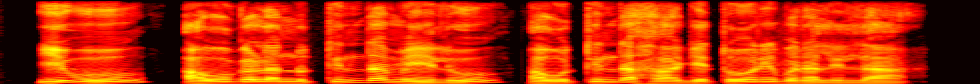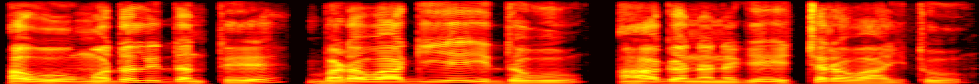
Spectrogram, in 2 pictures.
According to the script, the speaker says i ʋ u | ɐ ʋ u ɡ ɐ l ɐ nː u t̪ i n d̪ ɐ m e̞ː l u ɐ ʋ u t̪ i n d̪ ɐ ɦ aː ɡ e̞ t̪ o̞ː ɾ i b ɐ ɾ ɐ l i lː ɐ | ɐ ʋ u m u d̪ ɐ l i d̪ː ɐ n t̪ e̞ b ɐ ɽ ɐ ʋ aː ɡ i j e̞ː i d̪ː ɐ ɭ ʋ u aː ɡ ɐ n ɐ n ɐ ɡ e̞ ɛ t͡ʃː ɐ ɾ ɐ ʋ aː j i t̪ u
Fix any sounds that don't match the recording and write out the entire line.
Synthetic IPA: i ʋ u | ɐ ʋ u ɡ ɐ ɭ ɐ nː u t̪ i n d̪ ɐ m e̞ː l u ɐ ʋ u t̪ i n d̪ ɐ ɦ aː ɡ e̞ t̪ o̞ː ɾ i b ɐ ɾ ɐ l i lː ɐ | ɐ ʋ u m ɔ d̪ ɐ l i d̪ː ɐ n t̪ e̞ b ɐ ɽ ɐ ʋ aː ɡ i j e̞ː i d̪ː ɐ ʋ u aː ɡ ɐ n ɐ n ɐ ɡ e̞ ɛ t͡ʃː ɐ ɾ ɐ ʋ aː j i t̪ u

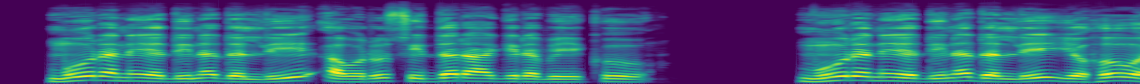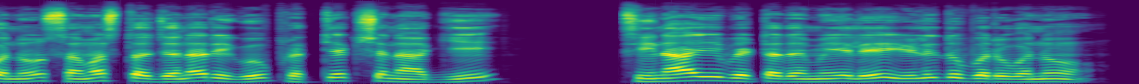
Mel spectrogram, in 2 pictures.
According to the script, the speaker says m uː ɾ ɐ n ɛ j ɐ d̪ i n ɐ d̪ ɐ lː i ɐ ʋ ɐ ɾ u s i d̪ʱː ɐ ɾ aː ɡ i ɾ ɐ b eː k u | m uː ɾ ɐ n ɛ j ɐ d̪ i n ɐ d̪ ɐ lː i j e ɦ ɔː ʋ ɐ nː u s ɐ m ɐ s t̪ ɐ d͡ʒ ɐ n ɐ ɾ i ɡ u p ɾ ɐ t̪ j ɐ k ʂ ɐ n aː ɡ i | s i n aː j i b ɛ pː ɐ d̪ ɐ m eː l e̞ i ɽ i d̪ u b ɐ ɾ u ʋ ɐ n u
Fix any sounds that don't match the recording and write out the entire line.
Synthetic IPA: m uː ɾ ɐ n ɛ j ɐ d̪ i n ɐ d̪ ɐ lː i ɐ ʋ ɐ ɾ u s i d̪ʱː ɐ ɾ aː ɡ i ɾ ɐ b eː k u | m uː ɾ ɐ n ɛ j ɐ d̪ i n ɐ d̪ ɐ lː i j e ɦ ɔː ʋ ɐ n u s ɐ m ɐ s t̪ ɐ d͡ʒ ɐ n ɐ ɾ i ɡ u p ɾ ɐ t̪ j ɐ k ʂ ɐ n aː ɡ i | s i n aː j i b ɛ ʈː ɐ d̪ ɐ m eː l e̞ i ɭ i d̪ u b ɐ ɾ u ʋ ɐ n u

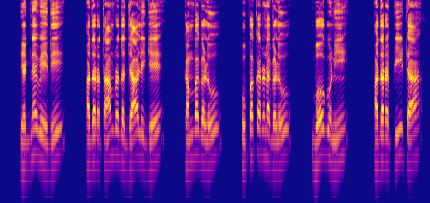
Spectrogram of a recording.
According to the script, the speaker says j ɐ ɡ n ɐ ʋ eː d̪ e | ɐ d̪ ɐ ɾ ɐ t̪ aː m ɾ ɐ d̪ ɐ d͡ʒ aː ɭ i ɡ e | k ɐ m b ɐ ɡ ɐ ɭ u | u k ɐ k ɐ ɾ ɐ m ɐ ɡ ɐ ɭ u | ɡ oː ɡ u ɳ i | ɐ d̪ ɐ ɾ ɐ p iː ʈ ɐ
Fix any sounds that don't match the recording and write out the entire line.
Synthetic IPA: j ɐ ɡ n ɐ ʋ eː d̪ i | ɐ d̪ ɐ ɾ ɐ t̪ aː m ɾ ɐ d̪ ɐ d͡ʒ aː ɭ i ɡ e | k ɐ m b ɐ ɡ ɐ ɭ u | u p ɐ k ɐ ɾ ɐ ɳ ɐ ɡ ɐ ɭ u | b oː ɡ u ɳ i | ɐ d̪ ɐ ɾ ɐ p iː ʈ ɐ

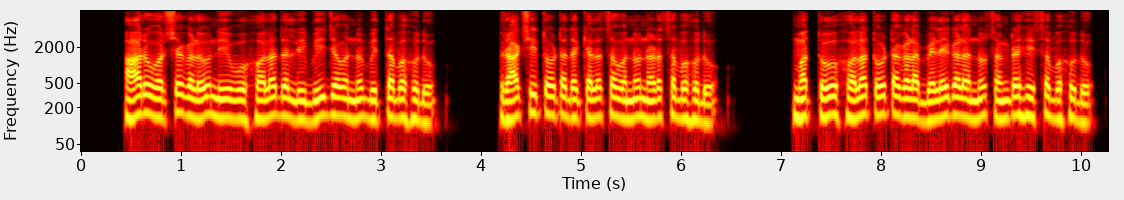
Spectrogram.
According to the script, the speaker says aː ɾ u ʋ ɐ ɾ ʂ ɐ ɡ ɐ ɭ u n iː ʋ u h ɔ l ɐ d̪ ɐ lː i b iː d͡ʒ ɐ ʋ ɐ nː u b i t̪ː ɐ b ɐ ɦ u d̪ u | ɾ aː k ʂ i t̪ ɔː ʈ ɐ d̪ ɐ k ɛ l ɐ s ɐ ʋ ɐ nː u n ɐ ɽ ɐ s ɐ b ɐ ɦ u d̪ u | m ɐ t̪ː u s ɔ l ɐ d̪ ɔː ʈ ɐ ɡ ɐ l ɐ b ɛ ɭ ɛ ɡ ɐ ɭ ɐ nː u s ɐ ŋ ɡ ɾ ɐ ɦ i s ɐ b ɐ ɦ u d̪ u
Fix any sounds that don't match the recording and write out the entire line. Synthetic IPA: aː ɾ u ʋ ɐ ɾ ʂ ɐ ɡ ɐ ɭ u n iː ʋ u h ɔ l ɐ d̪ ɐ lː i b iː d͡ʒ ɐ ʋ ɐ nː u b i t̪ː ɐ b ɐ ɦ u d̪ u | ɾ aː k ʂ i t̪ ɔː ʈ ɐ d̪ ɐ k ɛ l ɐ s ɐ ʋ ɐ nː u n ɐ ɽ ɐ s ɐ b ɐ ɦ u d̪ u | m ɐ t̪ː u h ɔ l ɐ t̪ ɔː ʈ ɐ ɡ ɐ ɭ ɐ b ɛ ɭ ɛ ɡ ɐ ɭ ɐ nː u s ɐ ŋ ɡ ɾ ɐ ɦ i s ɐ b ɐ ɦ u d̪ u

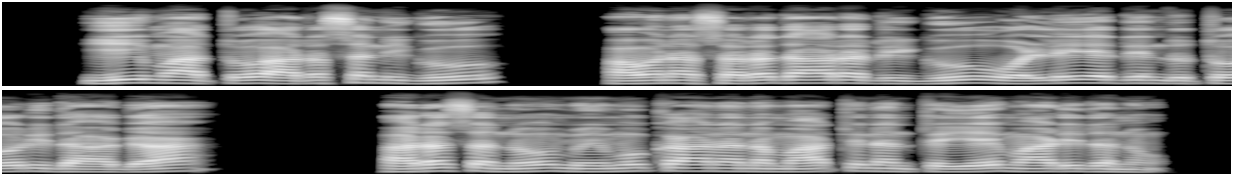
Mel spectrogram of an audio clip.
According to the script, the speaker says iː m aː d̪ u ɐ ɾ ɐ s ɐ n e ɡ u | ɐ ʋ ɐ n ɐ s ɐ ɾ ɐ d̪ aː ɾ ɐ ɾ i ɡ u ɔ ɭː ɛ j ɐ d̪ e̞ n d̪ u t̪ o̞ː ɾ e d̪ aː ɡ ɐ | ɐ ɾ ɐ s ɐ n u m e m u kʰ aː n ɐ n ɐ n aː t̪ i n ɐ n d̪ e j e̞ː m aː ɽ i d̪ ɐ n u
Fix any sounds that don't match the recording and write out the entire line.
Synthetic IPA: iː m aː t̪ u ɐ ɾ ɐ s ɐ n i ɡ u | ɐ ʋ ɐ n ɐ s ɐ ɾ ɐ d̪ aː ɾ ɐ ɾ i ɡ u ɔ ɭː ɛ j ɐ d̪ e̞ n d̪ u t̪ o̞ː ɾ i d̪ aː ɡ ɐ | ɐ ɾ ɐ s ɐ n u m e m u k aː n ɐ n ɐ m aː t̪ i n ɐ n t̪ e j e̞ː m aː ɽ i d̪ ɐ n u

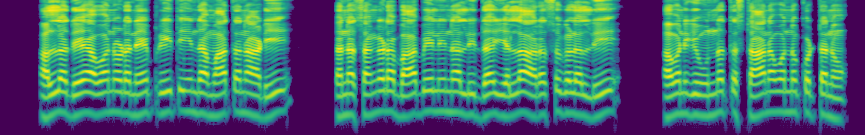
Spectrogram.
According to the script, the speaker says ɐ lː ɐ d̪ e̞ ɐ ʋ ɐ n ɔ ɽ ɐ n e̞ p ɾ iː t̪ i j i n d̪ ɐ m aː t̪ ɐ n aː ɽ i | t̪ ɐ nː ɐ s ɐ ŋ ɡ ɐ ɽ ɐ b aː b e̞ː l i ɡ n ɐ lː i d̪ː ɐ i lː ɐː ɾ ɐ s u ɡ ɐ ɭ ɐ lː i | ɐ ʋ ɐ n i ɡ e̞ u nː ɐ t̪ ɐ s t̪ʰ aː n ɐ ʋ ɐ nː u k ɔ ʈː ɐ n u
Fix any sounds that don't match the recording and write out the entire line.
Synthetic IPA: ɐ lː ɐ d̪ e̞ ɐ ʋ ɐ n ɔ ɽ ɐ n e̞ p ɾ iː t̪ i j i n d̪ ɐ m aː t̪ ɐ n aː ɽ i | t̪ ɐ nː ɐ s ɐ ŋ ɡ ɐ ɽ ɐ b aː b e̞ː l i n ɐ lː i d̪ː ɐ ɛ lː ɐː ɾ ɐ s u ɡ ɐ ɭ ɐ lː i | ɐ ʋ ɐ n i ɡ e̞ u nː ɐ t̪ ɐ s t̪ʰ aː n ɐ ʋ ɐ nː u k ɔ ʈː ɐ n u

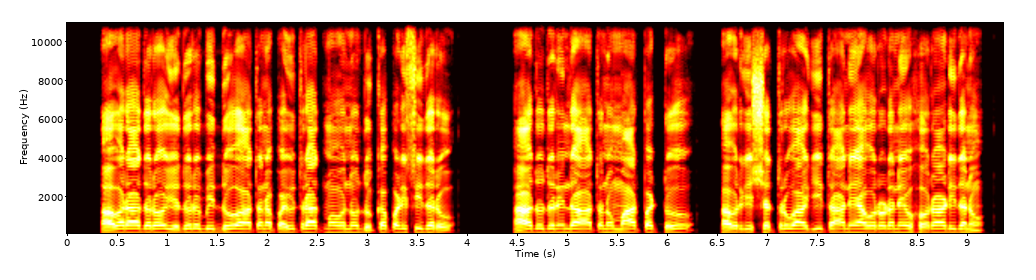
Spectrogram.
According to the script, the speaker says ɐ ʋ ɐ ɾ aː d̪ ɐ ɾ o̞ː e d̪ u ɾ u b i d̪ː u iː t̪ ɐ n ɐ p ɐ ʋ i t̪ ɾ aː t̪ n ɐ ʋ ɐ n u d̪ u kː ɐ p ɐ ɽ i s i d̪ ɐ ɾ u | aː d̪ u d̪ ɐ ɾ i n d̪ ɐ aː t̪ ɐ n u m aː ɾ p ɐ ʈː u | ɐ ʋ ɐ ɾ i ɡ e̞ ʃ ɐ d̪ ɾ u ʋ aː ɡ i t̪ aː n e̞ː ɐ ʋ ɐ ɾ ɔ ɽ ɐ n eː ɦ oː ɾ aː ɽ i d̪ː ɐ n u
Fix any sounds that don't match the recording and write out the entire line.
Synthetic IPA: ɐ ʋ ɐ ɾ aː d̪ ɐ ɾ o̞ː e d̪ u ɾ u b i d̪ː u aː t̪ ɐ n ɐ p ɐ ʋ i t̪ ɾ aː t̪ m ɐ ʋ ɐ nː u d̪ u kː ɐ p ɐ ɽ i s i d̪ ɐ ɾ u | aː d̪ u d̪ ɐ ɾ i n d̪ ɐ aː t̪ ɐ n u m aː ɾ p ɐ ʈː u | ɐ ʋ ɐ ɾ i ɡ e̞ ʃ ɐ t̪ ɾ u ʋ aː ɡ i t̪ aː n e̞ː ɐ ʋ ɐ ɾ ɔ ɽ ɐ n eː ɦ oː ɾ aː ɽ i d̪ ɐ n u

